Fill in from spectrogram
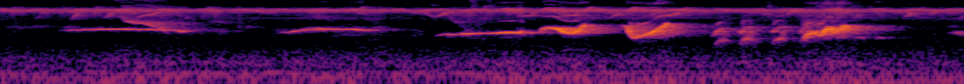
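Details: White-rumped shama calling for a mate: a run of clear whistled notes, first drawn-out steady whistles, then quicker slurred and swooping phrases rising and falling, over a constant high insect drone.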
